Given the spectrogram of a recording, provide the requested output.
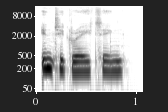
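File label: "integrating", British English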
